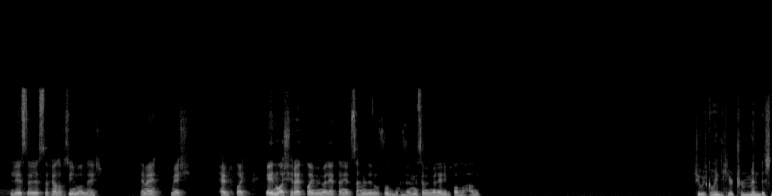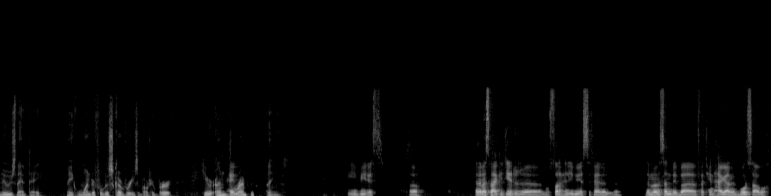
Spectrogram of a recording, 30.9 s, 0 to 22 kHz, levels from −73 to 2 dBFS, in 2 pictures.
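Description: Speech recording with delayed copies of the talker, which points to an echo leak, likely from a loudspeaker endpoint whose echo canceller let residual pickup through. They trail the voice by about 0.45 s and appear at 0.0 to 0.19 s, 7.9 to 8.16 s, 21.0 to 21.04 s and 23.56 to 23.66 s. The one near 8 s is about 15 dB under the speech, while the others sit far lower. Between 20.44 and 20.79 s the talker's level collapses by roughly 30 dB for around 300 ms, consistent with speech suppressed in double talk, where the canceller attenuated the near-end voice while the far end was also active. From 24.18 to 24.4 s the room sound dips by about 6 dB for roughly a fifth of a second: background gated by the echo canceller, which clamped the microphone down during loudspeaker playback and then released it.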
